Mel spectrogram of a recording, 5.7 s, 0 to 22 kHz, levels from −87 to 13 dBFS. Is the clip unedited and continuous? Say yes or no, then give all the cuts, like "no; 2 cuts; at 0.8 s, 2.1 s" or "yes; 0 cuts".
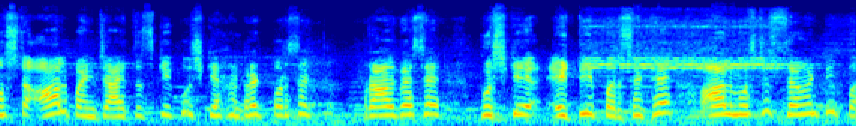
yes; 0 cuts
